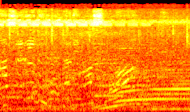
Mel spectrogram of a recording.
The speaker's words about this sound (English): What the hell kind of pachinko parlor is this? What the hell is going on in here? Did I just hear? Yeah, are there cows in this pachinko parlor?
